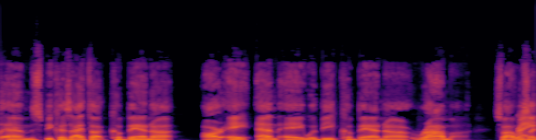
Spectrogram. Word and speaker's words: Cabanarama: How would you pronounce this? I would say Cabanarama. Correct.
